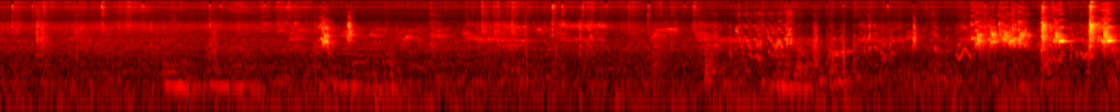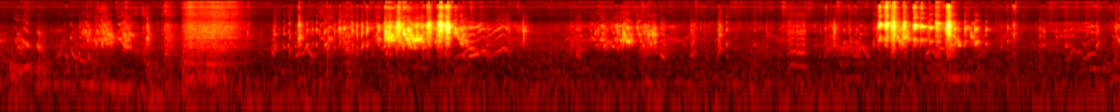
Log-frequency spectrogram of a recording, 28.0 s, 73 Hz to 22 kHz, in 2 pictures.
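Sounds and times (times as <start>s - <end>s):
budgerigars chirping: 8.8s - 28.0s.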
